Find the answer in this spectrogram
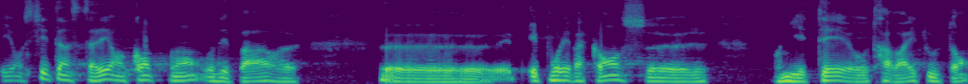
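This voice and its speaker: A man's dark, mellow voice is somewhat breathy, with ordinary pitch variation. The sound is dry and close with no echo, over a quiet background. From northern France, Valenciennes. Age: 60s. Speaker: retired business executive. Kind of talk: personal testimony interview. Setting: in a restored chapel. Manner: hesitant, many fillers.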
